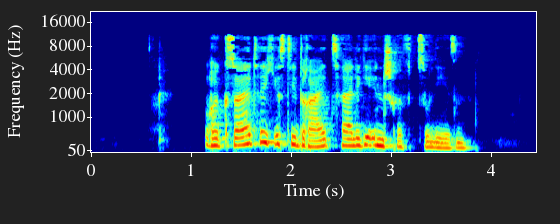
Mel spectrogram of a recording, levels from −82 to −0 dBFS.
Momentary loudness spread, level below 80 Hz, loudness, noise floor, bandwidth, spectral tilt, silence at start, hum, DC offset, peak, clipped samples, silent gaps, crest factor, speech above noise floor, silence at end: 10 LU; -58 dBFS; -16 LUFS; -79 dBFS; 11.5 kHz; -4.5 dB/octave; 0.65 s; none; under 0.1%; -2 dBFS; under 0.1%; none; 16 dB; 63 dB; 0.65 s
